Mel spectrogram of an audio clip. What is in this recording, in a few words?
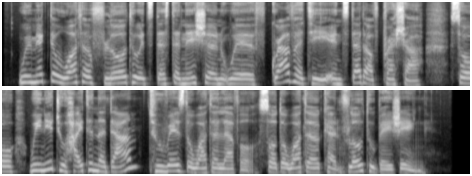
Chinese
